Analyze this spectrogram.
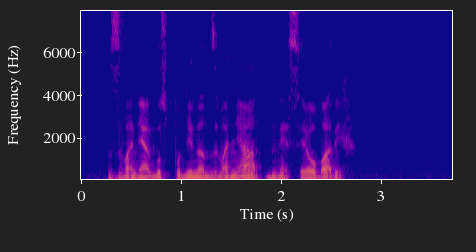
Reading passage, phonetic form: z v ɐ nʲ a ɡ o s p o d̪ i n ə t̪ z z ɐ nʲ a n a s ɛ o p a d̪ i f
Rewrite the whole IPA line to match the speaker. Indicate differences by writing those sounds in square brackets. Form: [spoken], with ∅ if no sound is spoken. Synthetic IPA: z v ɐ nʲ a ɡ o s p o d̪ i n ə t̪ z [v] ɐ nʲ a n [ɛ] s ɛ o [b] a d̪ i [x]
